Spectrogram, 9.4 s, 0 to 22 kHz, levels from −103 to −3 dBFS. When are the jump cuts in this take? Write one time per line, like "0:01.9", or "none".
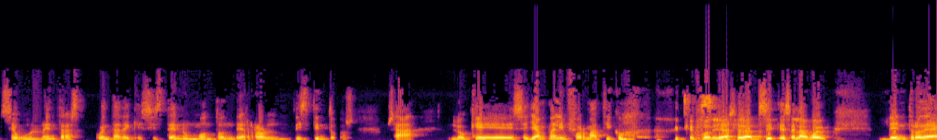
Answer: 0:01.0
0:02.9
0:07.9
